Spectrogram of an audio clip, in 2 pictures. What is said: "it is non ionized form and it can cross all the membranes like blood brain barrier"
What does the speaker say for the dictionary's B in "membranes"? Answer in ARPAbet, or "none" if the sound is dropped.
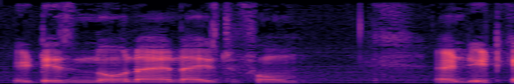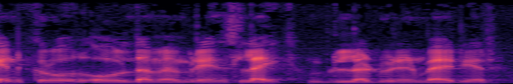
none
